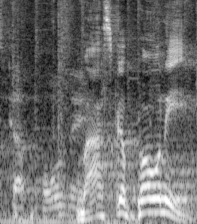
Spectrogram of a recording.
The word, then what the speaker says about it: mascarpone: mascarpone I don't know it's Italian I can't pronounce it mascarpone that's a Google translate pronunciation guys oh yeah oh yeah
